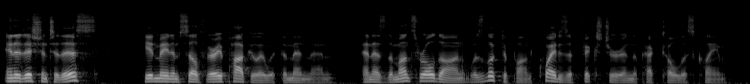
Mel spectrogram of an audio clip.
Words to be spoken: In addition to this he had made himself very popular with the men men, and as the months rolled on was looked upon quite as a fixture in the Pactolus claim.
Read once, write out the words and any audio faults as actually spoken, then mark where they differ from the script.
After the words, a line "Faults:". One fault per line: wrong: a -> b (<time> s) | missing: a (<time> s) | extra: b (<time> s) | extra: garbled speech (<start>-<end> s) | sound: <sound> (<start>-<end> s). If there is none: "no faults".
In addition to this he had made himself very popular with the men men, and as the months rolled on was looked upon quite as a fixture in the Pactolus claim.
Faults:
no faults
